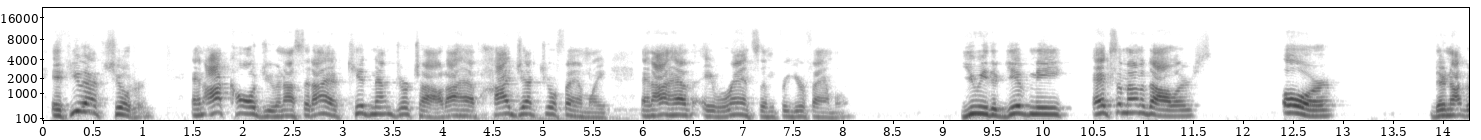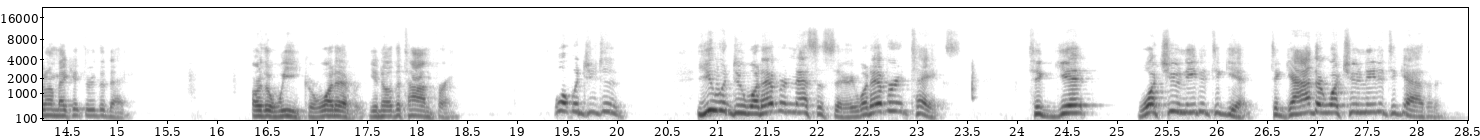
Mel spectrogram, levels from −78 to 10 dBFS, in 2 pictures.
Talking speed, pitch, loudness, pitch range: 175 wpm, 195 Hz, -25 LUFS, 160-235 Hz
